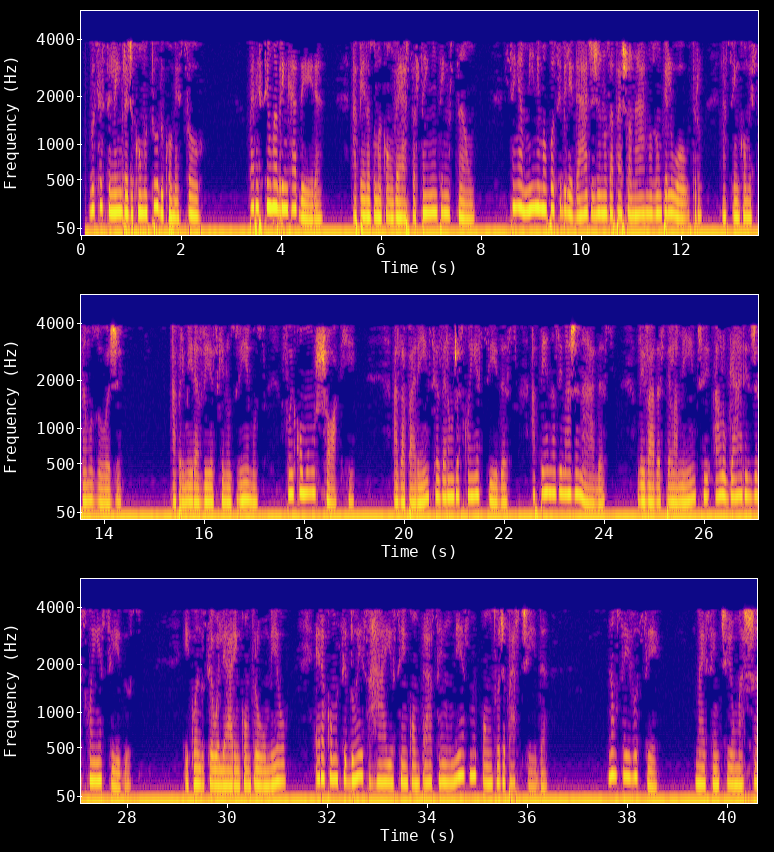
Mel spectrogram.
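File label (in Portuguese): voz, Namoro por Telefone deu Certo, female, Telemensagens; Telemensagens 2017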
